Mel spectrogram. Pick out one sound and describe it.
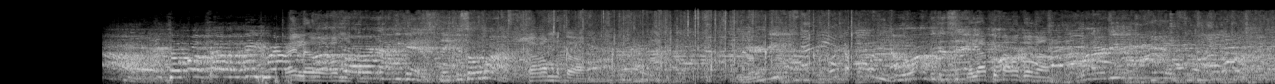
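A crowd of children and adults chatters loudly nearby.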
